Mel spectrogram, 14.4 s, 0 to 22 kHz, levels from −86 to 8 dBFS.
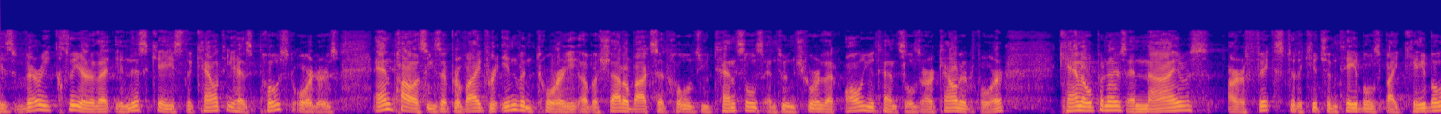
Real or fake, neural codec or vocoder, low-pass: fake; codec, 16 kHz, 16 kbps, FunCodec, trained on LibriTTS, 50 frames a second; 7.2 kHz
